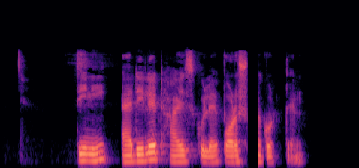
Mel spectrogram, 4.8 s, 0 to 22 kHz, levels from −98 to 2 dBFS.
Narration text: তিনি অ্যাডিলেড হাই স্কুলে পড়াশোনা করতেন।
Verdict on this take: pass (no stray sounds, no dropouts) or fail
fail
